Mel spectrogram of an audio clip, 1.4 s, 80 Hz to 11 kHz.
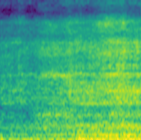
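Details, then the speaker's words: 2017 Carrier Sentry 3-ton heat pump outdoor unit running with a heavy low hum and rough hash, audible from a distance, first time doing this; owner suspects compressor, or low refrigerant. "I'm really not sure what it is, but my guess is the compressor."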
